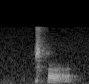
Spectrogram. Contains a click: yes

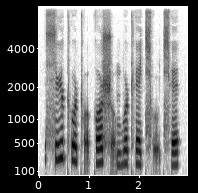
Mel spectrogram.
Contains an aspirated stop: yes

